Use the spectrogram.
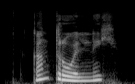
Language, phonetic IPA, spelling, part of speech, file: Russian, [kɐnˈtrolʲnɨj], контрольный, adjective, Ru-контрольный.ogg
- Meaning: 1. control 2. check, verification, inspection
